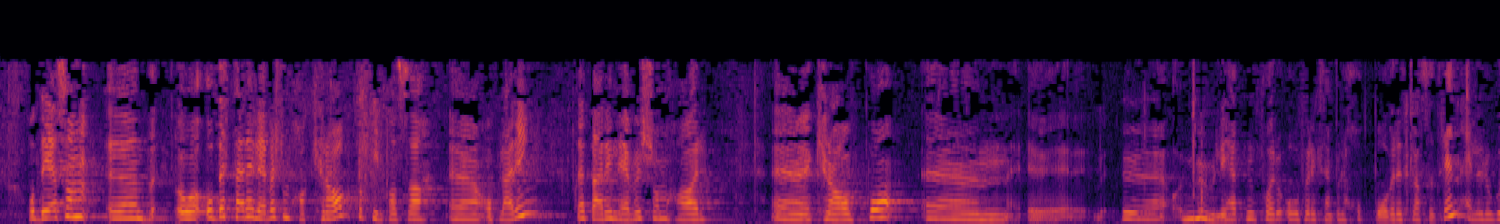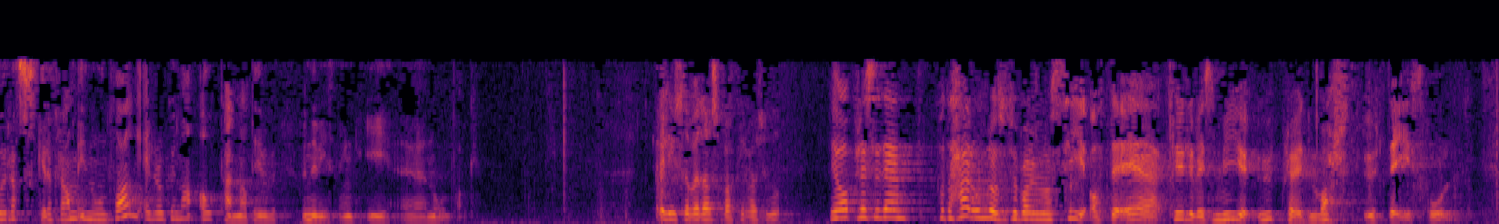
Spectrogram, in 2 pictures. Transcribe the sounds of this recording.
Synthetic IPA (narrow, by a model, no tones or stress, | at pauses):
ɔd̪ɛsɔm | ɔʔɔd̪ɛt̪ːəæɾɛleːʋəʂɔmhɑɾkʰɾɑːʋpʰɔt̪ʰɪlpʰɑsːɑɔ̰plæːɾɪŋ | d̪̥ɛt̪ːəæɾɛleːʋəʂɔmɦɑɾ | kʰɾɑːʋpʰɔ | mʉːlɪheːt̪n̩fɔɾɔfɔɾɛksɛmpəlhɔpːəoːʋəɾɛt̪kʰlɑsːət̪ʰɾeːnːɛ̰lːəɾɔɡoːɾɑskəɾəfɾɑmːɪnuːənfɑːɡɛ̰lːəɾɔkʉnːəhɑːʔɑlt̪ʰæɳɑt̪ʰiːʋʉnːəɾʋiːsnɪŋɪnṵːə̰nfɑ̰ːɡ̥ | ɛlɪsɑbɛd̪ɑspɑkəɾʋɑʂɡuː | jɑːpʰɾɛsɪd̪ɛnt̪pʰɔd̪ɛɦæːɾʊmɾoːd̪əs̬ɔsʰbɑːɾəɪɔsiːʔɑt̪̚d̪ɛɛɾt̪ʰyːd̪ləʋiːsmyːəʔʉːpʰlœʏd̪mɑʂkʉːt̪əʔɪ̰skṵːln̩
